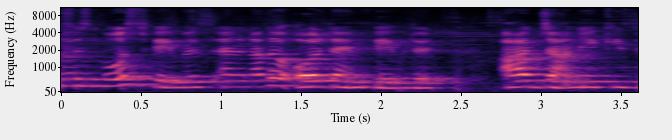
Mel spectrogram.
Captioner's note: non-english speech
